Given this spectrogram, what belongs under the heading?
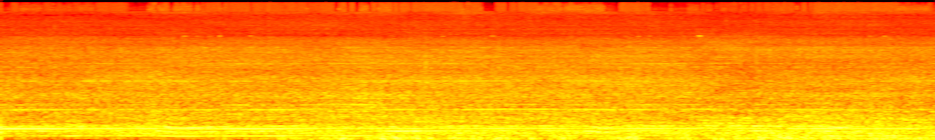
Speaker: least [Music] that was nice and quiet and when the base plate isn't beat to crap it does work really well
